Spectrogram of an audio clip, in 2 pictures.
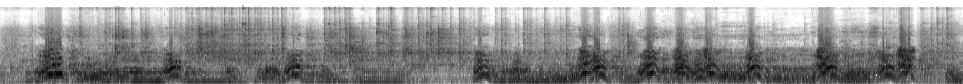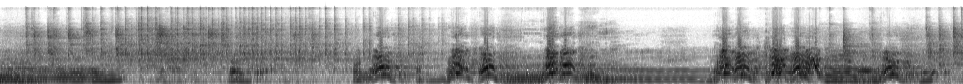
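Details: A Rhodesian Ridgeback barks at a tablet: loud, continuous, excited barking and yipping. Whiny, wavering notes are mixed in, and the barks crowd together with hardly any quiet between them.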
